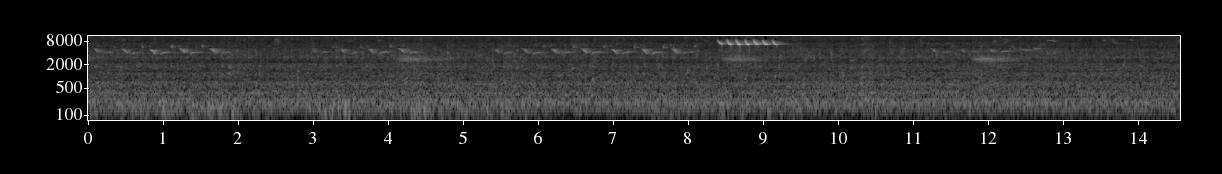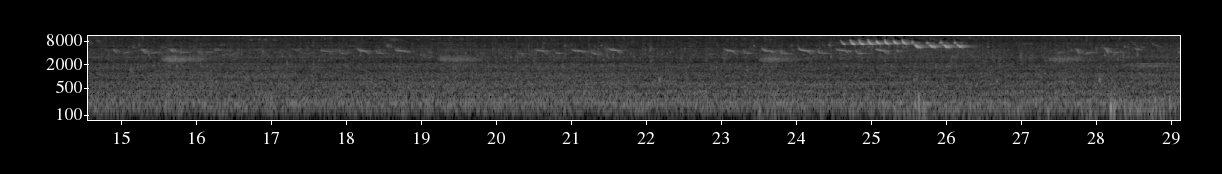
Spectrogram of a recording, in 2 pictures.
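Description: Small birds singing and calling over a steady low hiss: faint, high chirping phrases repeat throughout, with a soft lower note every few seconds. Twice, about nine seconds in and again near the end for about two seconds, a loud, fast, very high trill rings out close by.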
